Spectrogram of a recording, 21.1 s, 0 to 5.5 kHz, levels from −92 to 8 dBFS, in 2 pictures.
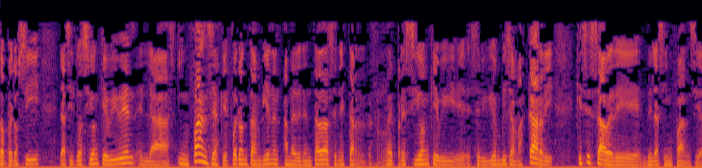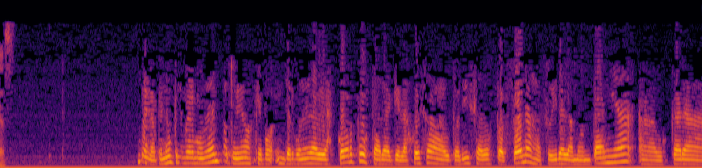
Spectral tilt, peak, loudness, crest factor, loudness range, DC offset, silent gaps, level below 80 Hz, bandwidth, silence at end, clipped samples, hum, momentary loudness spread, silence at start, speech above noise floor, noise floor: -8.5 dB/octave; -4 dBFS; -21 LUFS; 16 dB; 6 LU; 4%; none; -52 dBFS; 5 kHz; 0 s; under 0.1%; none; 9 LU; 0 s; 32 dB; -52 dBFS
